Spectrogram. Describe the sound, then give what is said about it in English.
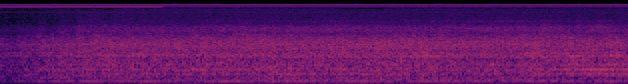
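A hearse engine drones steadily as it approaches an iron bridge at a border crossing, a low hum over broad rumbling noise that holds at an even, moderate level throughout, with no voices. “The trio look up expectantly on hearing the sound of the engine.”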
